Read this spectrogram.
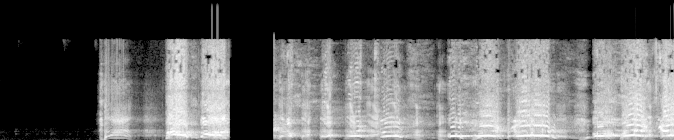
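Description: A young man shouts excitedly over a microphone.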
